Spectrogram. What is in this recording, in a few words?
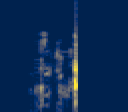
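Raleigh Police North District Tactical; wake p25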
